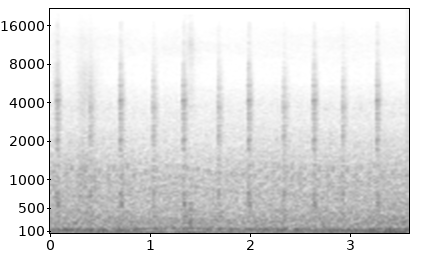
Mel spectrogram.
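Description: Truck driving in Euro Truck Simulator 2, a steady low engine drone and road rumble with a regular ticking, like an indicator, repeating about every quarter second throughout.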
